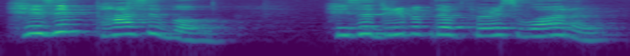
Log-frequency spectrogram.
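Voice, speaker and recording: A lovestruck young daughter in a radio drama. Her voice is fairly high, and she comes across as eager, naive and headstrong. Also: very animated, moderate pace. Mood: indignant, let down. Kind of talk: radio play acting.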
